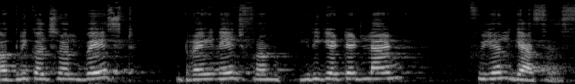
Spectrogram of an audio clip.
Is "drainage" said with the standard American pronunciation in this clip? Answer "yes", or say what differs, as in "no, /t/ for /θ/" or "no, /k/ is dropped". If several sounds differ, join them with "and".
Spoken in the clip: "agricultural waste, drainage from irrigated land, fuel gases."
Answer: yes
